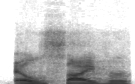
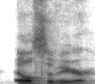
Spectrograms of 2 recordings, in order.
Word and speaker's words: Elsevier: Now you were a director of business technology at, if I'm pronouncing this right, Elsevier Company. Elsevier.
